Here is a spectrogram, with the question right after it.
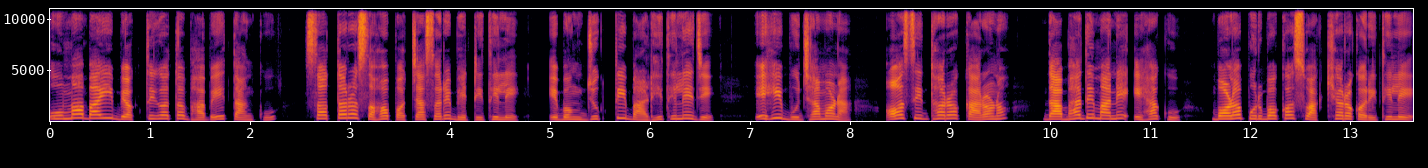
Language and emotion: Odia, neutral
